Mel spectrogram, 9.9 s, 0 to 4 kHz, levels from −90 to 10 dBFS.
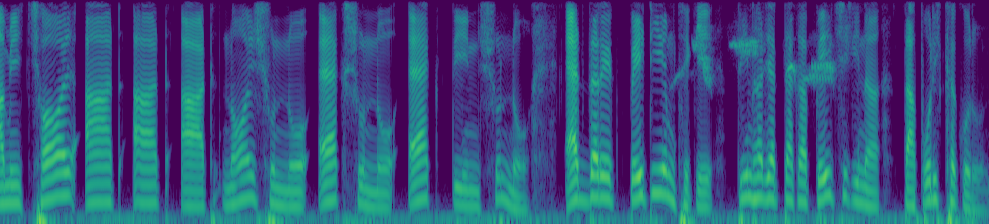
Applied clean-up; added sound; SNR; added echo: none; Bird; 16 dB; none.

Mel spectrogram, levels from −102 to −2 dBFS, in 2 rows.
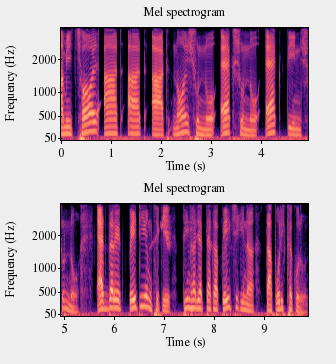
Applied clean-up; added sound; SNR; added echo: neural mask model Resemble Enhance denoiser.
